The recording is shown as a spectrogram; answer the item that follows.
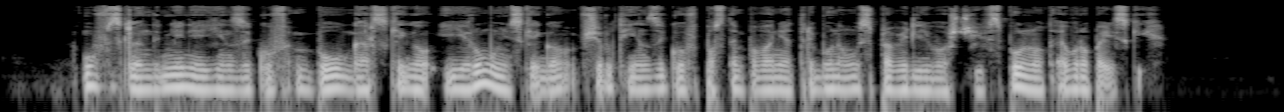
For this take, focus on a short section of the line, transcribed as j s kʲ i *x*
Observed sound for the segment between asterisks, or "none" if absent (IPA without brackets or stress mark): x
